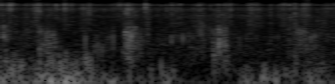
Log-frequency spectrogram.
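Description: Footsteps crunching on gravel, a few uneven steps.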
